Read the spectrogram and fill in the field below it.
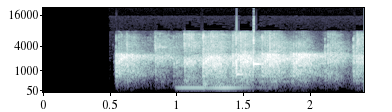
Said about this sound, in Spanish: así que vamos a, a darle un fuerte aplauso y pasamos a la sala de Teams donde ya está esperándonos la doctora.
